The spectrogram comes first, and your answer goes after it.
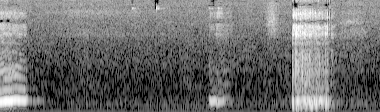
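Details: Four-month-old puppy in deep sleep, giving short nasal whistling snores: a brief high whine at the start, a soft snort near two seconds, then a louder raspy breath lasting under half a second.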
